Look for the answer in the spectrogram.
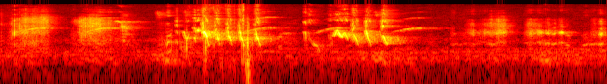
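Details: Mimetic lyrebird producing loud, harsh squawking phrases with stacked ringing overtones, broken by a sharp crack and followed by softer whistled and buzzy notes.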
